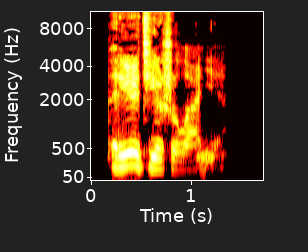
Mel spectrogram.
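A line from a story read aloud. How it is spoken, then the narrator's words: Stunned breathless monarch. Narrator (Russian): выдохнул огорошенный моими скромными требованиями монарх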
